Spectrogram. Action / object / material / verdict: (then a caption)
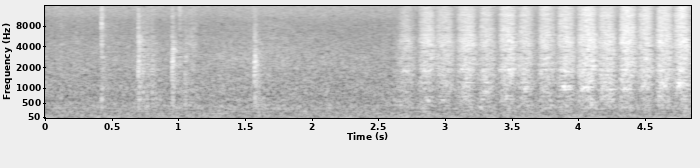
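scrape / painted fabric canvas on a wooden frame / fabric / none. A paintbrush is rubbed in strokes across a large painted canvas on an easel, its taut fabric stretched over a hollow frame. A few faint, brief brushing scratches come first, then a steady run of louder, bright, rhythmic rubbing strokes takes over for the rest of the clip.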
